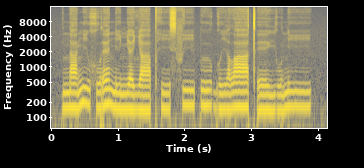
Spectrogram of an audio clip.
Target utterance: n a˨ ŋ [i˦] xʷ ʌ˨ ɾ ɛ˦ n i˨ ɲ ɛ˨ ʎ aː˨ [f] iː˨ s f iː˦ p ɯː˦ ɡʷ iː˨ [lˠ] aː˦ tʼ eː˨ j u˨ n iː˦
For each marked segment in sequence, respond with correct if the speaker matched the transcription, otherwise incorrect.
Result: incorrect, incorrect, correct

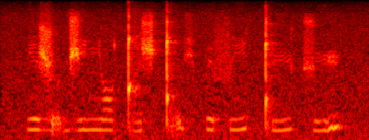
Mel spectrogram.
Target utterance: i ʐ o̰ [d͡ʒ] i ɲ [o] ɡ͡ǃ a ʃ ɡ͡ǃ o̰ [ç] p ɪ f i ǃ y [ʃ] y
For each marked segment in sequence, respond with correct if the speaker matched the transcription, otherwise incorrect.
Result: correct, incorrect, correct, incorrect

